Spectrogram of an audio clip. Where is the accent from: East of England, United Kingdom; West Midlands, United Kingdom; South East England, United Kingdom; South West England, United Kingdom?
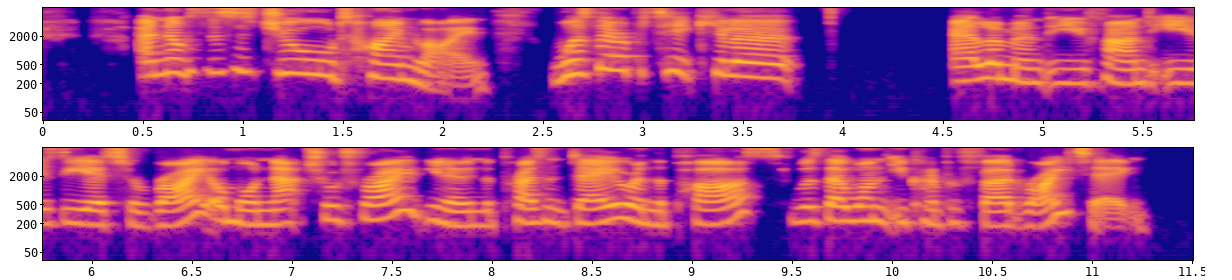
South West England, United Kingdom; Dorset; now in Devon, United Kingdom; I grew up in Dorset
